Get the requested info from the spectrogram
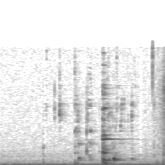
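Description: Near silence, with a faint handling noise and one light clink of glass a little after halfway through, briefly ringing.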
